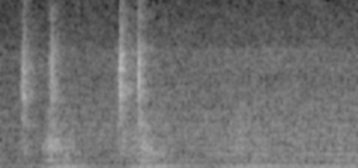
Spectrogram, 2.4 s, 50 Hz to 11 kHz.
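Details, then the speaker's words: Monarch 10ee lathe electronic drive after speed compensation trim pot backed down from too high: even, steady motor hum holding one pitch with no surging; spindle runs smoothly. "ah isn't that smooth"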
